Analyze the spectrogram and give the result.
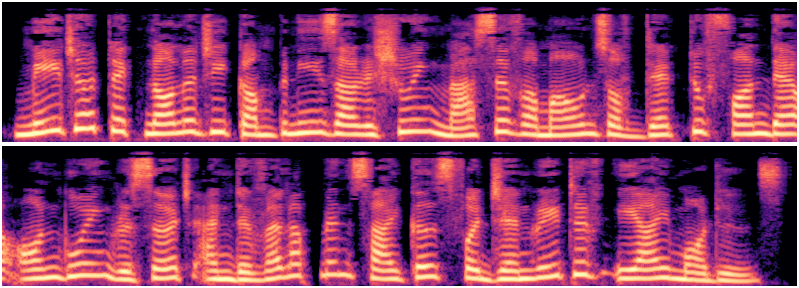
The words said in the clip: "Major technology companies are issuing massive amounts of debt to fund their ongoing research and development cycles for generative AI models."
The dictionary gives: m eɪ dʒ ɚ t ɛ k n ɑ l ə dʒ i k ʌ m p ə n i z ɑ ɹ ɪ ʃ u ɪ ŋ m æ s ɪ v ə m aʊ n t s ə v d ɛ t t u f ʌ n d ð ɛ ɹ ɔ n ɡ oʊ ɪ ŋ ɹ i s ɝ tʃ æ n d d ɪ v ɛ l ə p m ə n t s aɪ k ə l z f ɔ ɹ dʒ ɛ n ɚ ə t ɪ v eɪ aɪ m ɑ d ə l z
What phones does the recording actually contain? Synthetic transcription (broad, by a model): m eɪ dʒ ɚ t ɛ k n ɑ l ə dʒ i k ʌ m p ə n i z ɑ ɹ ɪ ʃ u ɪ ŋ m æ s ɪ v ə m aʊ n t s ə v d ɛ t t u f ʌ n d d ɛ ɹ ɔ n ɡ oʊ ɪ ŋ ɹ i s ɝ tʃ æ n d d ɪ v ɛ l ə p m ə n t s aɪ k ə l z f ɔ ɹ dʒ ɛ n ɚ ə t ɪ v eɪ aɪ m ɑ d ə l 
